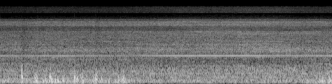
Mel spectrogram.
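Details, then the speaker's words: Homemade gas-cylinder wood stove with car heater blower (VAZ-2106 heater resistor) switched to strong second speed: steady loud rushing roar with faint constant whistle, no speed change; owner finds it maddeningly noisy. "ну и соответственно второе положение это сильный О сразу задуло слышно да"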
